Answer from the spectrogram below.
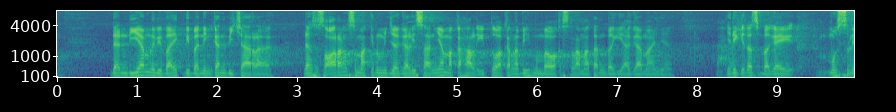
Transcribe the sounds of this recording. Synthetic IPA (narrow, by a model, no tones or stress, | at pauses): dandiamləbɪhbaɪk̚dibandiŋkanbit͡ʃaɾa | dans̬əsəoɾaŋsəmakɪnməɲd͡ʒaɡalisanɲamakaɦalḭt̪uakanləbɪhməmbawakə̥səlamat̪anbaɡiaɡamaɲa | d͡ʒadikit̪asəbaɡajmuslɪ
